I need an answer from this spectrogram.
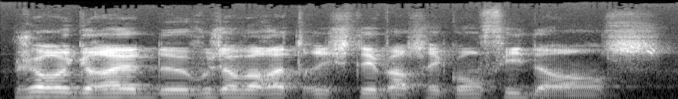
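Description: A man voicing a sincere young male reporter who speaks in measured, earnest sentences. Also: mid-range voice, fairly bright tone, natural voice. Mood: kindly. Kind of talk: audiobook character reading.

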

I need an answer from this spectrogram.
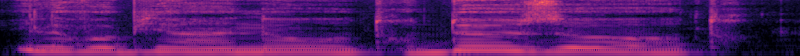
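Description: A man's voice: medium pitch, moderate pace, warm tone, husky, close to an everyday voice. A man voicing a gossipy, scheming old female concierge in a raised, chattering voice.

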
